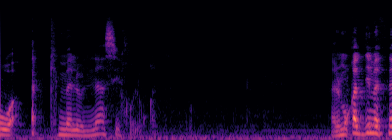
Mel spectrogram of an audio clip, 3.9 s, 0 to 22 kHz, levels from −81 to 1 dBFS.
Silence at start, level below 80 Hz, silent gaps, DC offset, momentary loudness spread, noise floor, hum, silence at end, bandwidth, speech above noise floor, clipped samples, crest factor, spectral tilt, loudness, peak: 0 s; -54 dBFS; none; under 0.1%; 26 LU; -53 dBFS; none; 0 s; 14.5 kHz; 20 dB; under 0.1%; 24 dB; -5.5 dB/octave; -35 LUFS; -12 dBFS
